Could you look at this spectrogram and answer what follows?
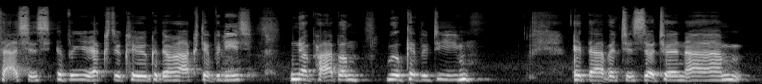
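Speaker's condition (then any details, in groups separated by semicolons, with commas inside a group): Deafness; deaf since childhood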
